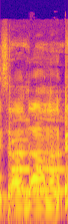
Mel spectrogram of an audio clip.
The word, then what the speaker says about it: Saldana: Oh, Zoe Sonata? – No. – Soldata? – No, that's not butcher her name. – Zoe Saldana.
